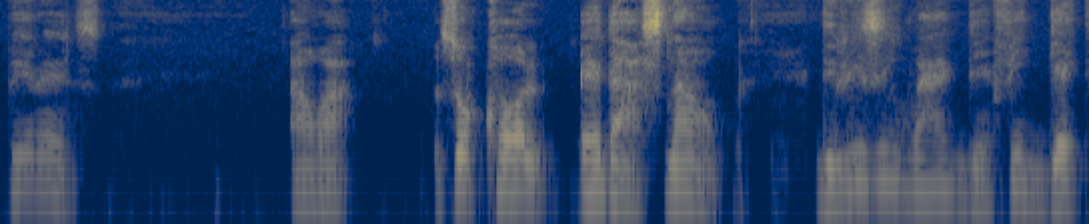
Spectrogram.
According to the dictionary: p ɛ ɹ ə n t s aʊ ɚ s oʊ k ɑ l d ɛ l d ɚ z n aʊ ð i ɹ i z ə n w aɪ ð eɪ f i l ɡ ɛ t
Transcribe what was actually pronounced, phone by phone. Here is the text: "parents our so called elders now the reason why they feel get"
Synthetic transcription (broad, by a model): p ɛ ɹ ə n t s aʊ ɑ s oʊ k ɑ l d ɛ d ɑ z n aʊ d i ɹ i z ə n w aɪ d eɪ f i ɡ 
